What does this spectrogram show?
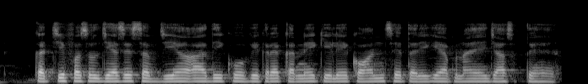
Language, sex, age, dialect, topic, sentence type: Hindi, male, 18-24, Garhwali, agriculture, question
